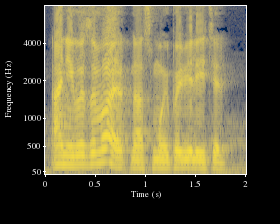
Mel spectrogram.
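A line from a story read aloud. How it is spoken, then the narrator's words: Plain. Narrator (Russian): говорит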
